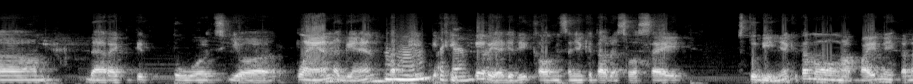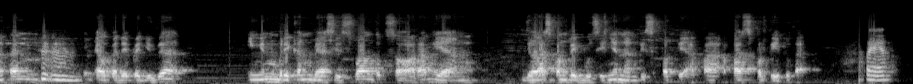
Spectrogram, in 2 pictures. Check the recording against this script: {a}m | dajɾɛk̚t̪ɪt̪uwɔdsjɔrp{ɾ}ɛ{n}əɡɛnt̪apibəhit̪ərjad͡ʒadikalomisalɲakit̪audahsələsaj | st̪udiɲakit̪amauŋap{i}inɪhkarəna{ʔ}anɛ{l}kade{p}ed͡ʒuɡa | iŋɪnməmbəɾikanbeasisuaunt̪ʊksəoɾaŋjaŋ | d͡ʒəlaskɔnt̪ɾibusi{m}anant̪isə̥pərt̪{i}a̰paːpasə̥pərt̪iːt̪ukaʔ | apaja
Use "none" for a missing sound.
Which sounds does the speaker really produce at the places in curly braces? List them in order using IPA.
ə, l, n, a, k, l, p, ɲ, i

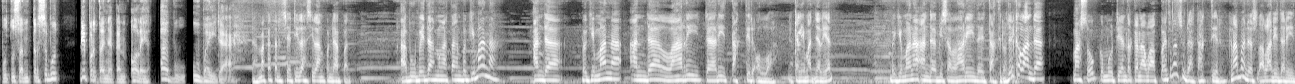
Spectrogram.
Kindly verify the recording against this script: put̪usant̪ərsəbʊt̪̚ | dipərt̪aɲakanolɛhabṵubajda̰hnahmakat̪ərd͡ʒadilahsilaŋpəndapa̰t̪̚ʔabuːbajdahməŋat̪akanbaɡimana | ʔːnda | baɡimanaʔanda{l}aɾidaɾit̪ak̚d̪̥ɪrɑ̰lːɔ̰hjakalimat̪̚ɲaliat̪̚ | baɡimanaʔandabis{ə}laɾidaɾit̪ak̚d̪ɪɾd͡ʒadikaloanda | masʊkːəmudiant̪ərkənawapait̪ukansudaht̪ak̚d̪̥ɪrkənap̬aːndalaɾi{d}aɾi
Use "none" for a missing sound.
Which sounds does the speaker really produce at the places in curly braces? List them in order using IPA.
l, a, d

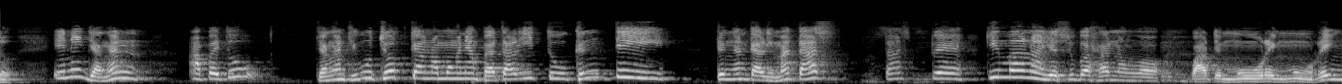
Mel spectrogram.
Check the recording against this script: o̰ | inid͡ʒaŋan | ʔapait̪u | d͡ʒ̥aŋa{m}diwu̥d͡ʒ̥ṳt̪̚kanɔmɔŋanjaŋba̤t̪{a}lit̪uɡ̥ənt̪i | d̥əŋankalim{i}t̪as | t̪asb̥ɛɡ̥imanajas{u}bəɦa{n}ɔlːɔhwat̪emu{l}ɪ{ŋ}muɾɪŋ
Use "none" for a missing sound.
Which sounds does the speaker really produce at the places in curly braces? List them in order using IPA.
n, a, a, u, n, ɾ, ŋ

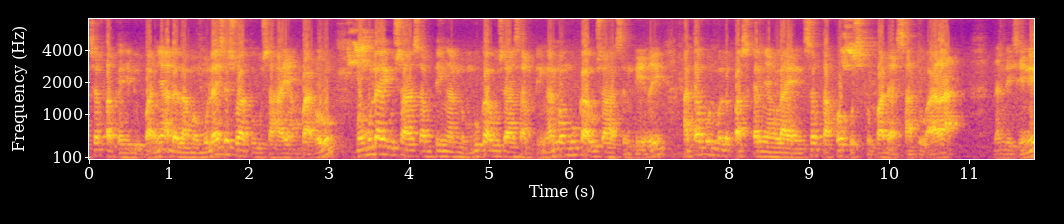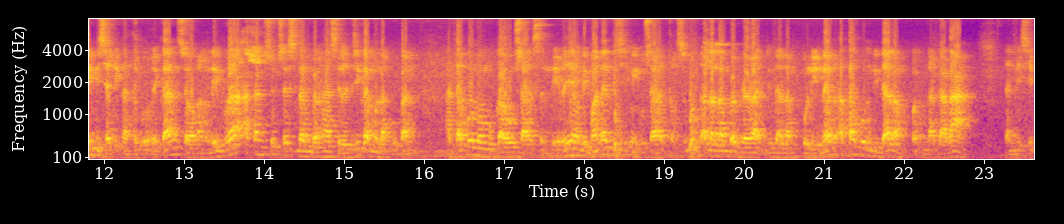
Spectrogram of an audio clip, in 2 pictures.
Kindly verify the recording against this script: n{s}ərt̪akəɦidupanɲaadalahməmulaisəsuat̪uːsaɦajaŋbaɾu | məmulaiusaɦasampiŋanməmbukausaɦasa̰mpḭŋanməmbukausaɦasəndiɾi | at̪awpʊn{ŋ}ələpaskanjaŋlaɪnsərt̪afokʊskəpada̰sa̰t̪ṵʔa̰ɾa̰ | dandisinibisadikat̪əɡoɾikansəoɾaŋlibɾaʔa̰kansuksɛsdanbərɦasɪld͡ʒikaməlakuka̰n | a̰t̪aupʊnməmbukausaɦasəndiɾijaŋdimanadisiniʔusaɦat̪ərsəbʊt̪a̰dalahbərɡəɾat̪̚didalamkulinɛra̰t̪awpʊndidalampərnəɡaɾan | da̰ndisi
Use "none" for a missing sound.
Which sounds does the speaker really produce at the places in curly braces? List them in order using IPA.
s, m

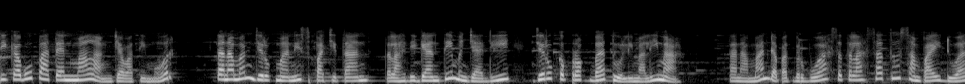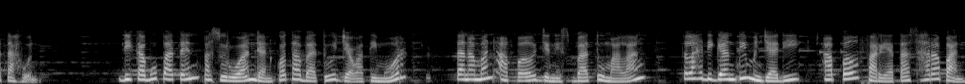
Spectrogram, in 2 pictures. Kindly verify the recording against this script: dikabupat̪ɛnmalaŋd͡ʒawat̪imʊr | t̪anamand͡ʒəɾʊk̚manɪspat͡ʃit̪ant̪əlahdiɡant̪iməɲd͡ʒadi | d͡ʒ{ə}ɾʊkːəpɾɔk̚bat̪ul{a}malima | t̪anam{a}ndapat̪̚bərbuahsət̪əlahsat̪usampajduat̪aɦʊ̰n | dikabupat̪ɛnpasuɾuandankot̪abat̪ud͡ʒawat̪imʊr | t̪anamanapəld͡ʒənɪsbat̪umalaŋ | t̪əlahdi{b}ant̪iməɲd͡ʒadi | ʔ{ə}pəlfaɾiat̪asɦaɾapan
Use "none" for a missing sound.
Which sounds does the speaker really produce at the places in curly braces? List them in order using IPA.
ə, i, a, ɡ, a

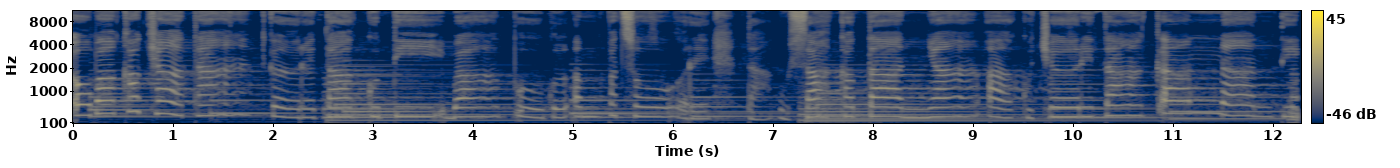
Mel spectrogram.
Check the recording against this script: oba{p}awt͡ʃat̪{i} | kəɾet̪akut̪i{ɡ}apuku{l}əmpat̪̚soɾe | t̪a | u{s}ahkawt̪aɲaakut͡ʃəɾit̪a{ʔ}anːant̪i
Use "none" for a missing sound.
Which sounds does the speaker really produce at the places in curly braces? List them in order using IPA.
k, a, b, l, s, k

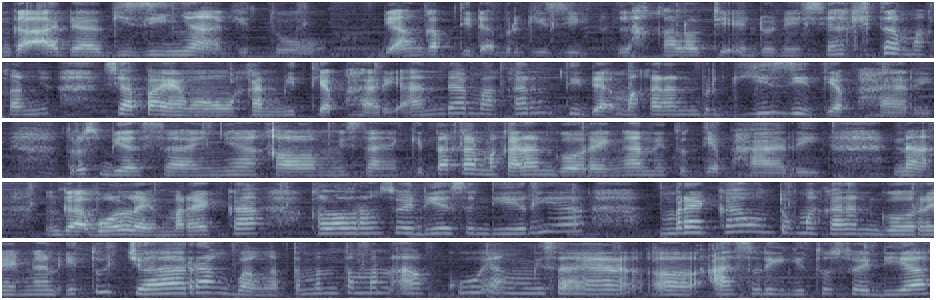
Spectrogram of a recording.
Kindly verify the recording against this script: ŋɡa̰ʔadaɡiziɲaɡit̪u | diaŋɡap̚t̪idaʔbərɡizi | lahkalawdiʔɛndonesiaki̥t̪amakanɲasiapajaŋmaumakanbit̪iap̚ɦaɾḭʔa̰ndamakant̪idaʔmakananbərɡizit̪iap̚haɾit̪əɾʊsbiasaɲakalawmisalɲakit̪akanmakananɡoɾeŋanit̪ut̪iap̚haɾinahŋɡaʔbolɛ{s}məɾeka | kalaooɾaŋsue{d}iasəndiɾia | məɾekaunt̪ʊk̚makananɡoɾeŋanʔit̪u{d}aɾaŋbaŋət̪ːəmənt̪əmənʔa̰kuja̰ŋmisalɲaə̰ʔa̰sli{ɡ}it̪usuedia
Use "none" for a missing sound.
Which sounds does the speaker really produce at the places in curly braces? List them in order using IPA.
h, d, d͡ʒ, ɡ

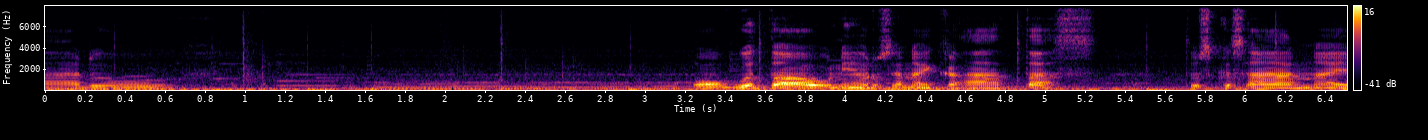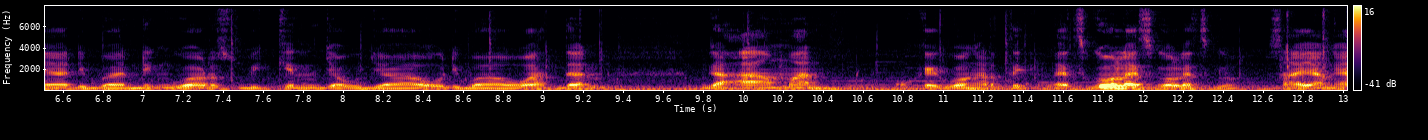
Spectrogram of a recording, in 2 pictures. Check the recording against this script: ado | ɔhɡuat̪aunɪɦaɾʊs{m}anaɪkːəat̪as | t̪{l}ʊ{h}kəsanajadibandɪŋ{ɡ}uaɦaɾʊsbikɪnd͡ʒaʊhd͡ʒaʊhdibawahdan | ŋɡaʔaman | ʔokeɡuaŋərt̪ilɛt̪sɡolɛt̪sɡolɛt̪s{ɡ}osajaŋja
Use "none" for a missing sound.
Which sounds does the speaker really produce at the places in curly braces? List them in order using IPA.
ɲ, ɾ, s, ɡ, ɡ

